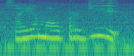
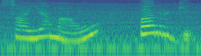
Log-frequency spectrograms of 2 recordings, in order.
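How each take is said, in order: First: The word pergi carries no special stress. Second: The word pergi is said with strong stress.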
